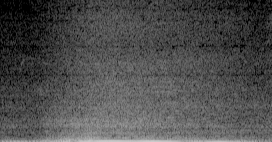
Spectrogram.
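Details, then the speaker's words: Nissan Sentra, restarted after fitting a different replacement ignition coil; earlier coil, suspected incompatible, set ignition signal primary check engine code: catches and revs up smoothly in a deep even swell, settles cleanly with no misfire. "So napaandar na natin mga boss."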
